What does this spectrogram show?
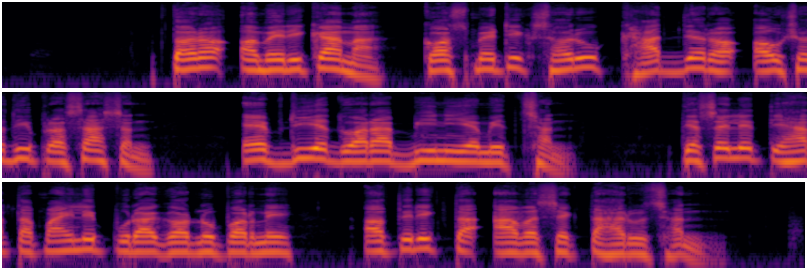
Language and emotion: Nepali, neutral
